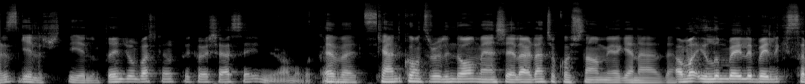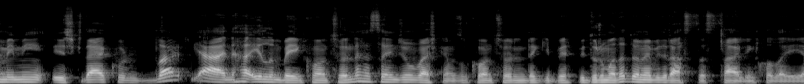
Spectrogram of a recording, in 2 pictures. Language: Turkish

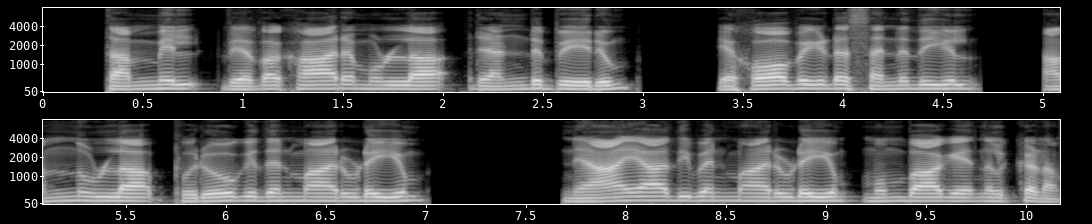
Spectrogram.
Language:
Malayalam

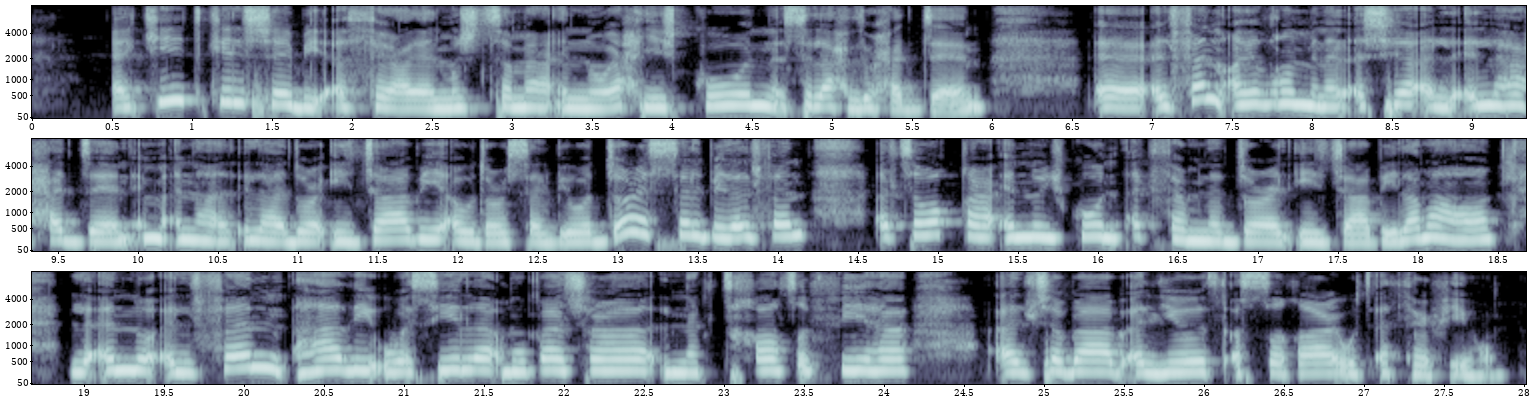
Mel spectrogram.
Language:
Gulf Arabic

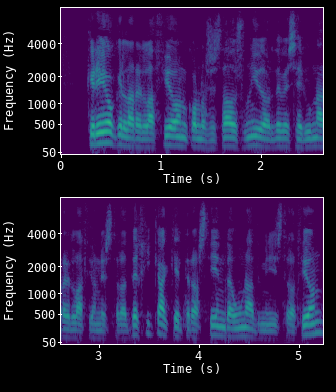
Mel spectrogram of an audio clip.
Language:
Spanish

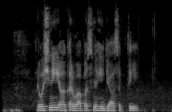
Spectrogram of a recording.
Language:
Urdu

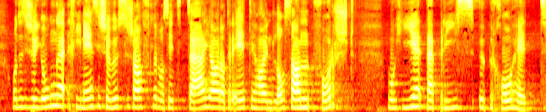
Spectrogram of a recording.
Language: Swiss German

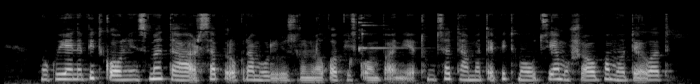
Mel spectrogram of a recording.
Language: Georgian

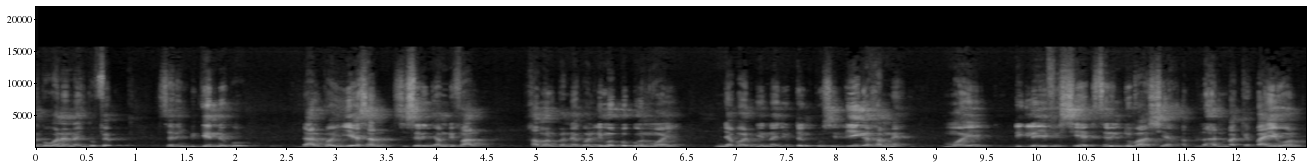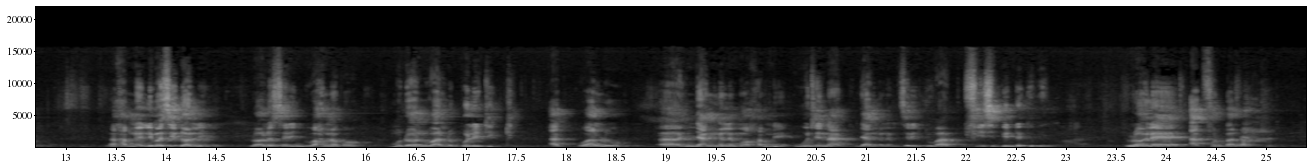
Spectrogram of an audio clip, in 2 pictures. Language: Indonesian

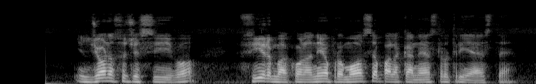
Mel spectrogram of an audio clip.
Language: Italian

